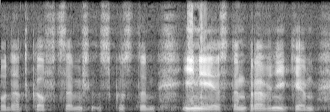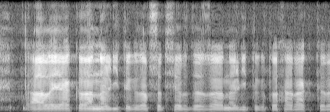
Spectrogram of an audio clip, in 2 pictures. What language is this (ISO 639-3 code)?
pol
